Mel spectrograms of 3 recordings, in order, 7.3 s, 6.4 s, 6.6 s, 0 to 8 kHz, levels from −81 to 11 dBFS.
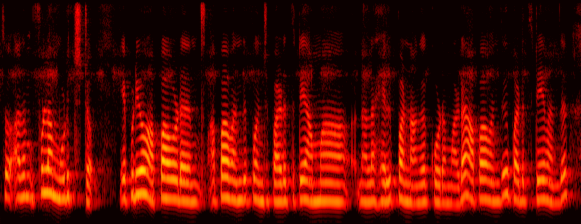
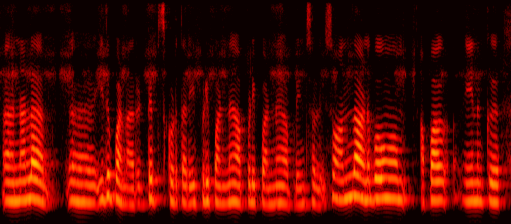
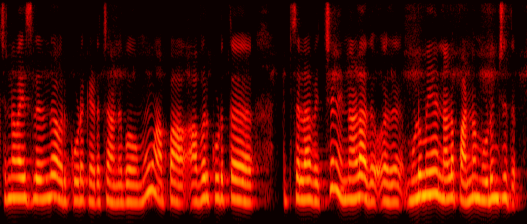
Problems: background sounds at intervals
